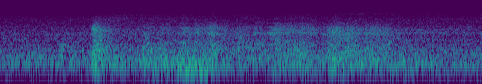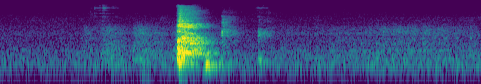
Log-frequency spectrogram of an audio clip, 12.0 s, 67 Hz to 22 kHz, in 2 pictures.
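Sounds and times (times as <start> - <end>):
man coughing: 8.2 - 9.5.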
